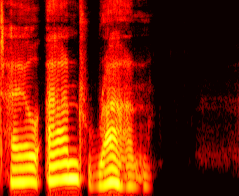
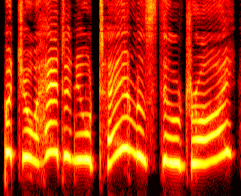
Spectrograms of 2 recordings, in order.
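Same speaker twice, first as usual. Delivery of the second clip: much higher, sly fish voice; fish calling back. A narrator's reading. Fish answering the complaining fox, high and sly. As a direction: chirp it back innocently. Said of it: "they called back to him".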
